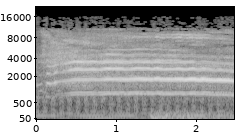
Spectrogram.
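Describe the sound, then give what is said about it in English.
A woman in a tent, where a rattlesnake is, lets out one long, piercing scream of pain, loud, holding a high, steady pitch for a couple of seconds with no other voices. “Then we heard a pained scream from Mom's tent.”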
